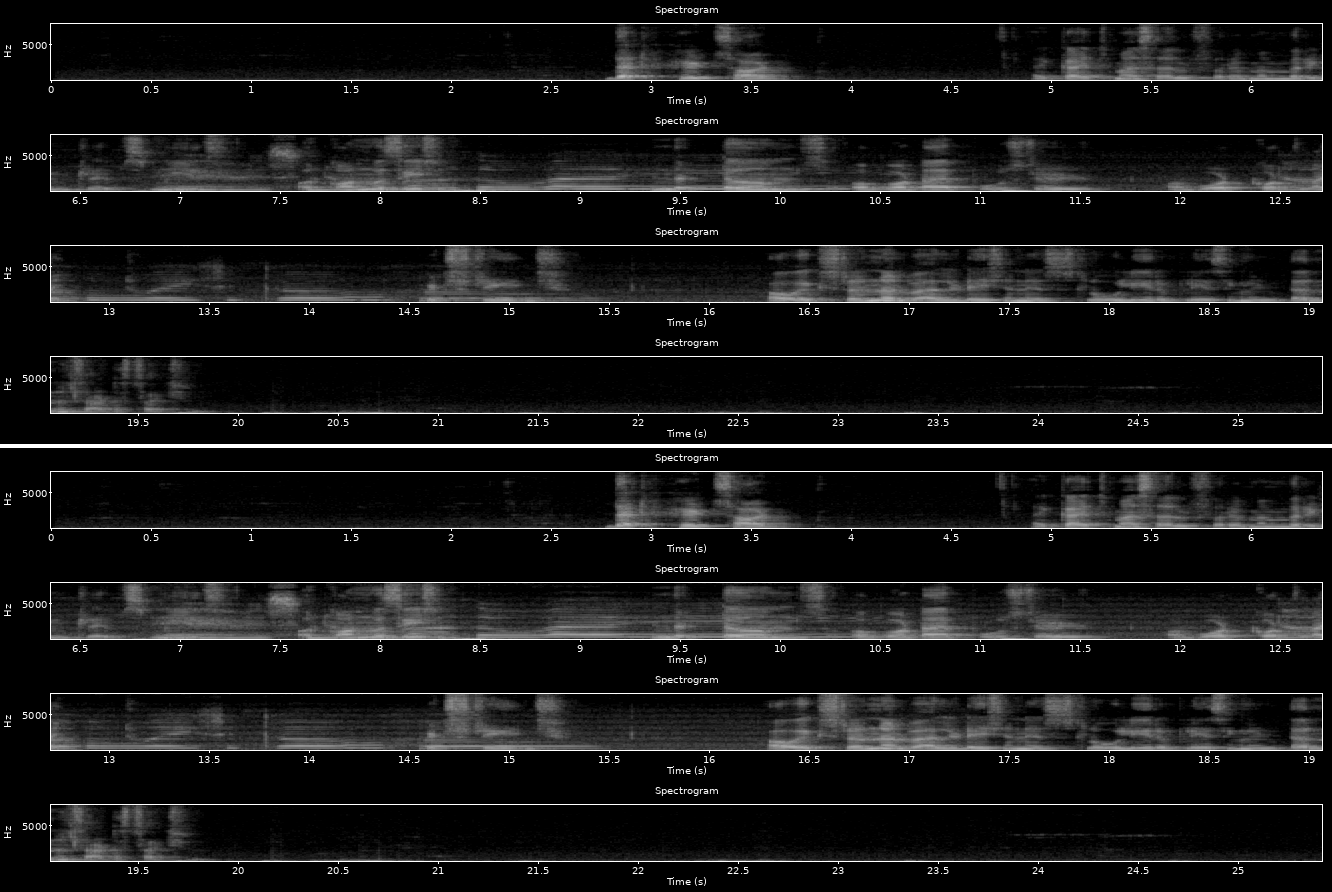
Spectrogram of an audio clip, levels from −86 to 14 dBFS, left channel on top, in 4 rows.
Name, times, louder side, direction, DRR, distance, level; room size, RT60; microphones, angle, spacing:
voice 1, 2.8-3.7 4.9-7.3 7.6-8.5 9.3-11.6 11.9-12.8 14.5-15.3 16.3-19.9, equal, 35° right, 1.1 m, -29 dB
Female singing, 6.4-17.3, right 3 dB, 80° right, 0.8 m, -36 dB
23.5 x 10.0 x 3.1 m
head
